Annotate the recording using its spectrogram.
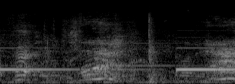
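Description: Short shouts and calls from people's voices, with a steady beep-like tone held for about a second at the start and again near the end, and a single sharp click just before the second tone.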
